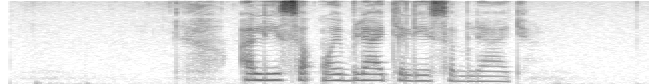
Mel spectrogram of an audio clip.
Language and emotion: Russian, angry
